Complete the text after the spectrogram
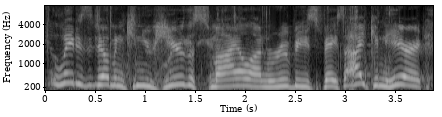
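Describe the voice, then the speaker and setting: A man's voice: very high voice, a little fast, background noise. A man doing showy, hyped-up color commentary on an esports match. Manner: hype-man showboating, shouts on big moments.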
